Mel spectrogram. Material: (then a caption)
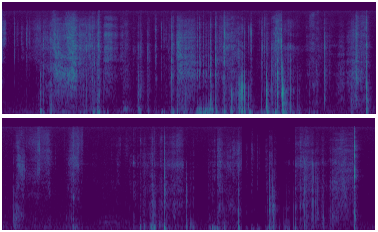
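Glossy paper. Long white nails and fingertips press and squeeze the glossy pages of a large hardcover book about underwater wrecks lying open on a table, then turn them. Soft crinkling and papery rustles come in irregular bursts, with sharper crisp snaps and quick clicks as the pages are pinched and flipped. Brief quiet gaps fall between the handling sounds.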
